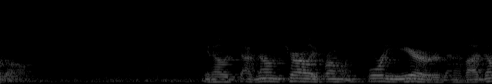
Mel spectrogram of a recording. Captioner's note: laughter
